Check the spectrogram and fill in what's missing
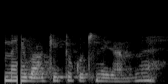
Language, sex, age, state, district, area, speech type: Hindi, male, 18-30, Madhya Pradesh, Bhopal, rural, conversation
